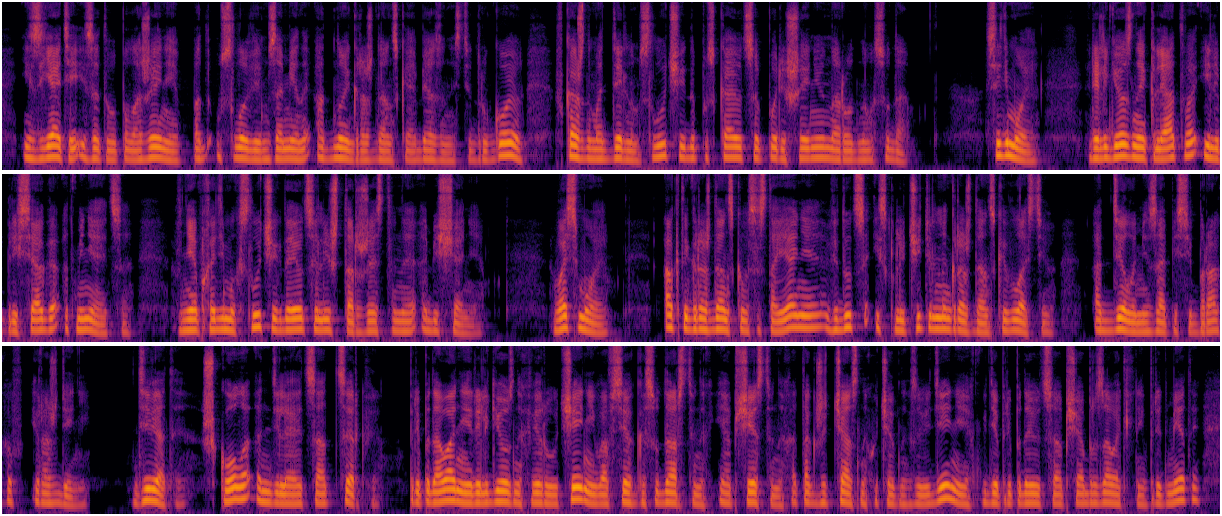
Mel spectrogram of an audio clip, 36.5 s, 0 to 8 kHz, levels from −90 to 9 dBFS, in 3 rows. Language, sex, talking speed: Russian, male, 110 wpm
